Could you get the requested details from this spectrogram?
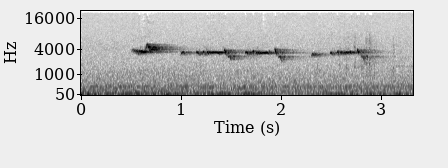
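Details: Singing male Narcissus flycatcher, recorded 10 May 2026, known to mimic a Chinese bamboo partridge at the start of its song; a run of about six high, clear whistled notes, flat to slightly falling, delivered steadily over quiet background noise.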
